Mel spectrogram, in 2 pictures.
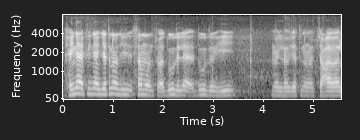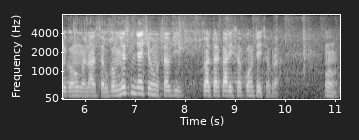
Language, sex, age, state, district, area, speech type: Maithili, male, 18-30, Bihar, Begusarai, rural, spontaneous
